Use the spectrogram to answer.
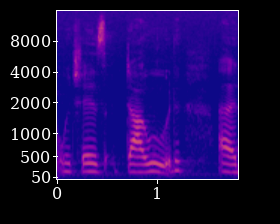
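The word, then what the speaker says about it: Daoud: And that's going to start with this name, which is Doud. Uh, Daud is an Arabic name. Um, and it is spelled D A O U D.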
